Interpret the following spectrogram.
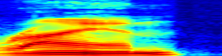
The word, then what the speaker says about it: Rian: I think it's just Ryan. Ryan Johnson? Well, it's spelled like Rian.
